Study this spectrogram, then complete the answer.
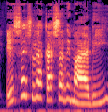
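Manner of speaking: voz de señora mayor, mucho más aguda; señora despistada. Acted. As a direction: pregunta confusa y aguda de vieja. Señora despistada que se equivoca. (señora que se ha equivocado de piso, aguda y despistada)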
